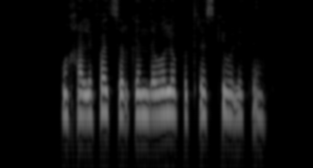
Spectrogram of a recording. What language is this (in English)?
Pashto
